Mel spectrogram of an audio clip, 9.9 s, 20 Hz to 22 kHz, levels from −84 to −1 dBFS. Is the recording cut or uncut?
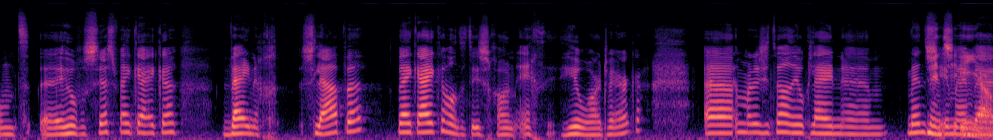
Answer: cut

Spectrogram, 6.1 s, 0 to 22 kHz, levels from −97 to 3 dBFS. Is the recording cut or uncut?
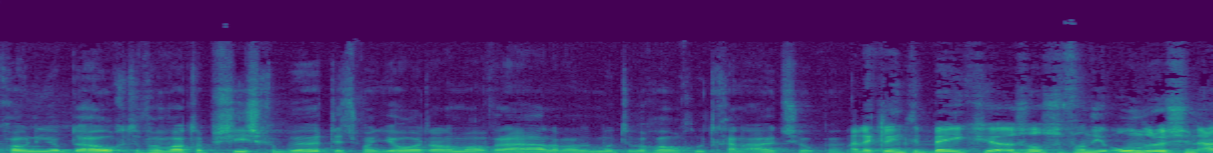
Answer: uncut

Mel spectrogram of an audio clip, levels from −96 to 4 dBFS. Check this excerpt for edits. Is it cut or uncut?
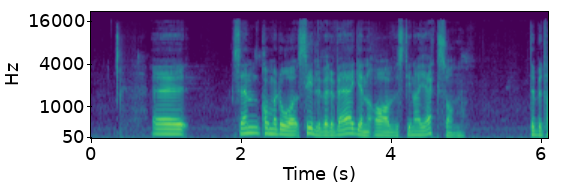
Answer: uncut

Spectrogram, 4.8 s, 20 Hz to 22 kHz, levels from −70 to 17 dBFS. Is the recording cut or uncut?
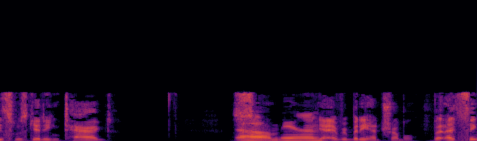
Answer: uncut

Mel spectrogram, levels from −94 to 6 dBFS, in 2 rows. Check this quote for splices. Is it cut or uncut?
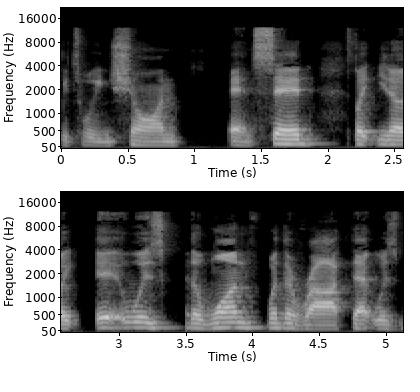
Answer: cut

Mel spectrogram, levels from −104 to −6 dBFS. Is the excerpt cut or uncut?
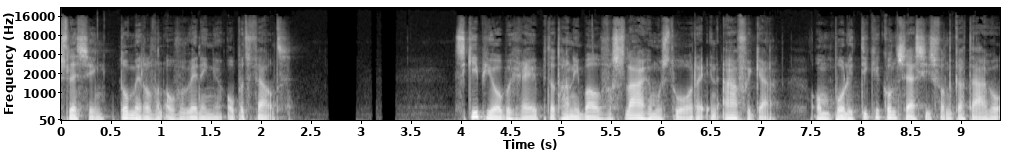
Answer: uncut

